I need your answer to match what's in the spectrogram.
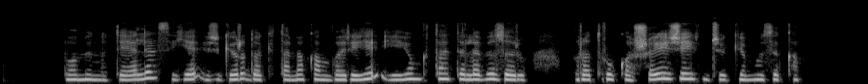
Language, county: Lithuanian, Utena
